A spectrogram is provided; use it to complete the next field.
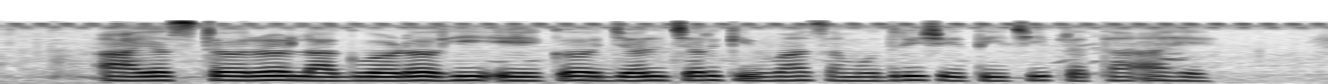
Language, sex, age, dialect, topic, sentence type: Marathi, female, 31-35, Varhadi, agriculture, statement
